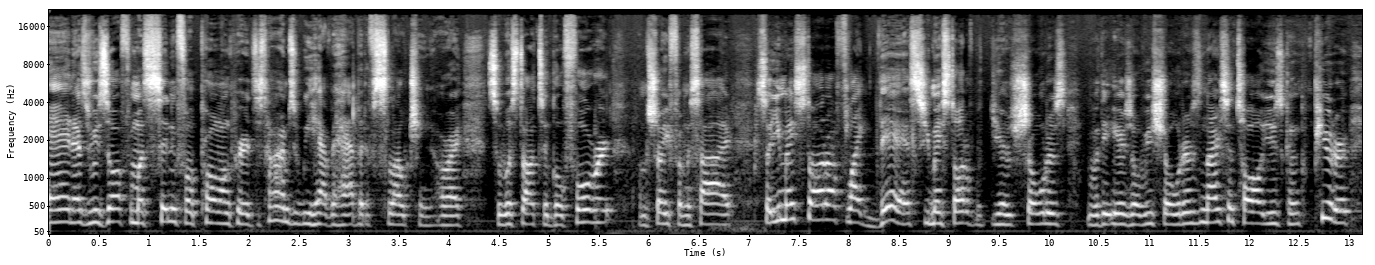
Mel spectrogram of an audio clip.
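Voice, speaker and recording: The speech races along at a very fast pace with hardly any pauses. Background noise is noticeable. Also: woman, medium pitch for a woman, ordinary pitch variation. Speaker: chiropractor. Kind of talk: tutorial. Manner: casual, conversational.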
